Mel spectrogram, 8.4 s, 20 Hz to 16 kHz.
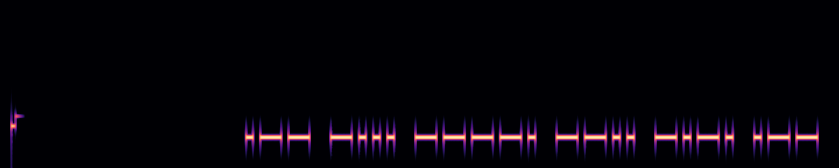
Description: Morse code, heard as a keyed tone, about 17 wpm, 700 Hz. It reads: WB9ZCW
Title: USA Call Signs - 6 Characters - Repeated 2x - 17wpm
